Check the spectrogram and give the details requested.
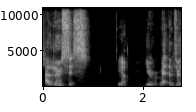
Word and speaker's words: Eleusis: How do you pronounce it? Eleusis. Eleusis.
